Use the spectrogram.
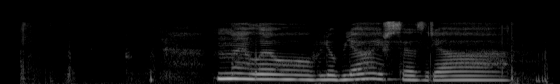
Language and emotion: Russian, sad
